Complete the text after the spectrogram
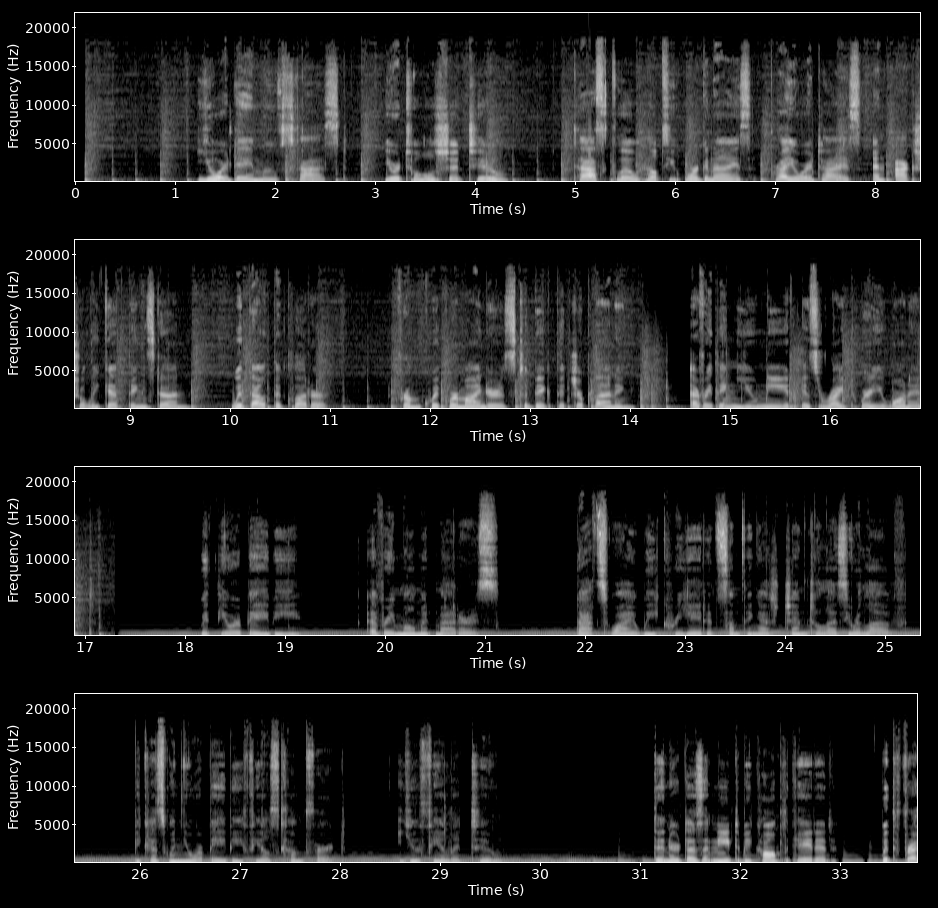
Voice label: EN Commercial

